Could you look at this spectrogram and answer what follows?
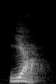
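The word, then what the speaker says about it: Ya (יה): Trae un nombre sagrado para meditar y son las letras Yud, Hey, y se pronuncia Ya.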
